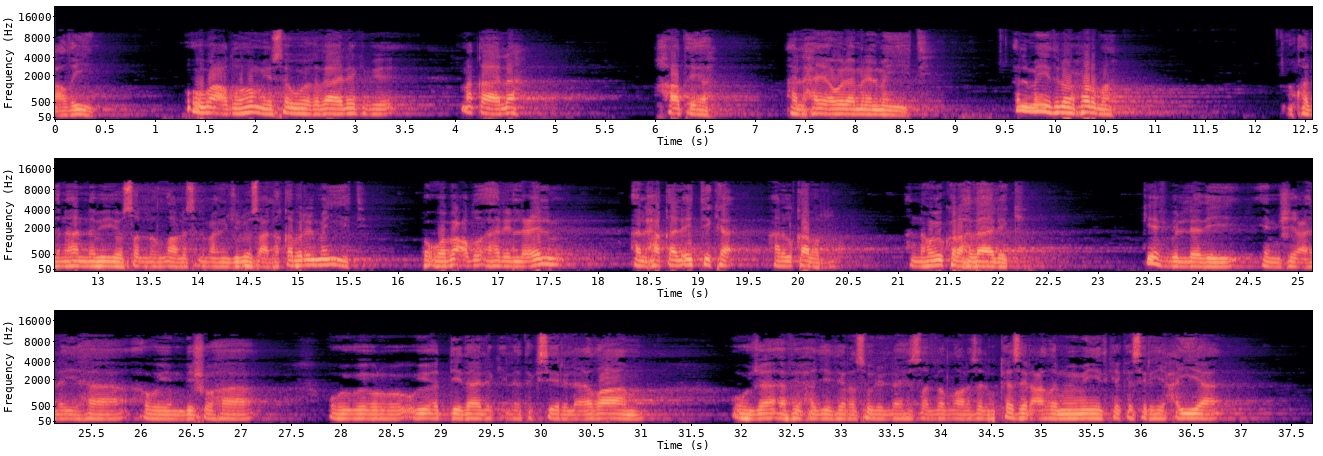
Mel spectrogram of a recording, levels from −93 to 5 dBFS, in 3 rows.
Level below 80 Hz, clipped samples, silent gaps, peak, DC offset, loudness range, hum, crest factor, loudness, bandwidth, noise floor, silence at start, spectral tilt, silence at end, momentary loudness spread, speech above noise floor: -50 dBFS; under 0.1%; none; -4 dBFS; under 0.1%; 3 LU; none; 14 dB; -18 LUFS; 11 kHz; -57 dBFS; 0 s; -6 dB/octave; 0.4 s; 17 LU; 40 dB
